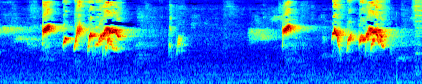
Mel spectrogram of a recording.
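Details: Red-whiskered bulbul in a singing competition, Đồng Nai, Vietnam: two lively clusters of sweet, slurred, chirping notes separated by a thin sustained whistle and a short quiet gap.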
